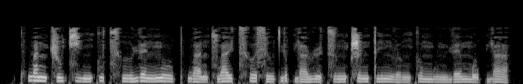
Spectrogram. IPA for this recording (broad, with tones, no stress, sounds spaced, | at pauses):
kʰ w a˥˩ n ʈ͡ʂ u˥ t͡ɕ i˧˥ ŋ k u˧ t͡sʰ ɹ̩˧˥ ɥ ɛ˧˥ n n̪ o˧˥ ʊ̯ pʰ w a̰˨˩ n t͡s w a˥˧ ɪ̯ t͡sʰ ɤ˥˩ s ɹ̩˧˥ t̪ ɥ ɛ˧ p j ä˧˥ ɻ ɻ̩˨˩ t͡s ʊ˥ ŋ ʈ͡ʂ ə˥˧ n t̪ i˥˩ n l ɤ˧˥ ŋ k ɤ˧ m u˥˩ n̪ ɥ ɛ˥ m ɤ̰˨˩ p j ä˥˩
